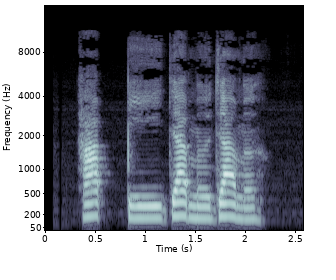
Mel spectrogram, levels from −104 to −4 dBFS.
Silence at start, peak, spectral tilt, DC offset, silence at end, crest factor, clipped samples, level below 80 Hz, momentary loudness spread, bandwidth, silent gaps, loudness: 0.35 s; -4 dBFS; -6 dB/octave; under 0.1%; 0.45 s; 22 dB; under 0.1%; -74 dBFS; 12 LU; 11.5 kHz; none; -24 LUFS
